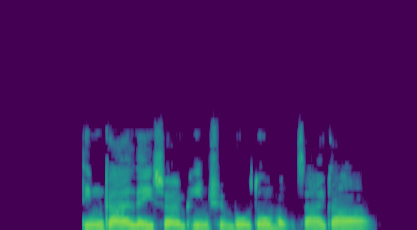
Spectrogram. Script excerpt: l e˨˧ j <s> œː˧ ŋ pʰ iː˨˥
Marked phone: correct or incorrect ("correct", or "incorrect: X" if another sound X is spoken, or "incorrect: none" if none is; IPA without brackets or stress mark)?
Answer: correct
